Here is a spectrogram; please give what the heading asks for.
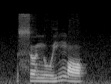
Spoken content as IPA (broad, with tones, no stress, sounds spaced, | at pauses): s ɵ˧ n uː˨˥ j ŋ ɔː˨ k̚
